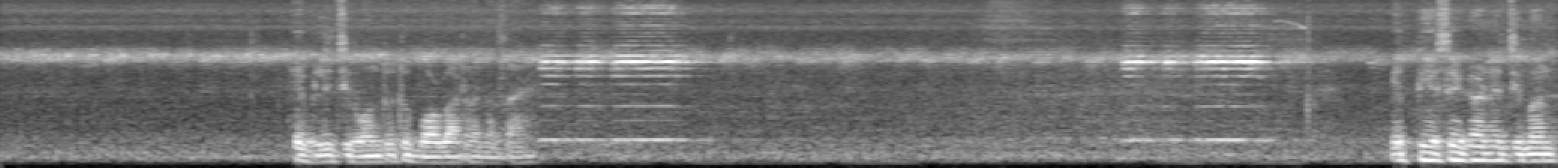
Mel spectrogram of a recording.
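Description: A vehicle horn sounds twice, each toot about a second long and some four seconds apart, over a steady high chirring of crickets.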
